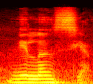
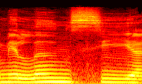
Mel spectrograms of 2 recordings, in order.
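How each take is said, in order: First: The stress falls on the syllable lan. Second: The stress falls on the syllable ci. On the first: The speaker calls it wrong. "se fosse, a pronúncia seria melância" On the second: The speaker calls it right. "o si é a sílaba forte"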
